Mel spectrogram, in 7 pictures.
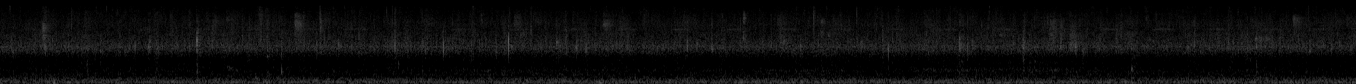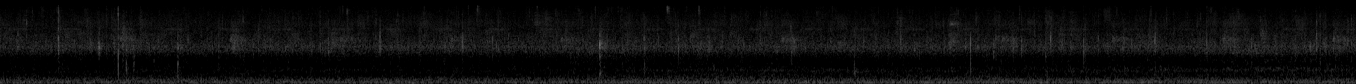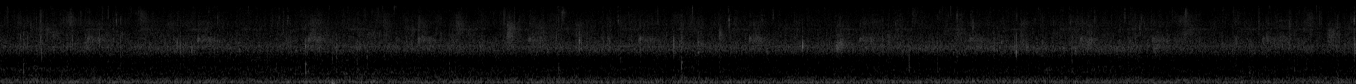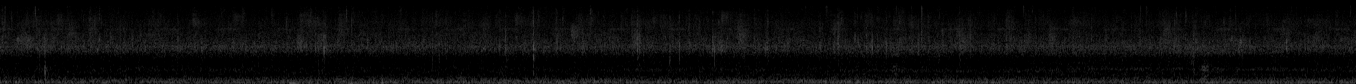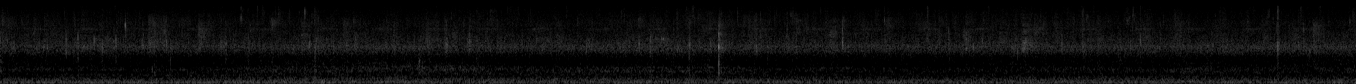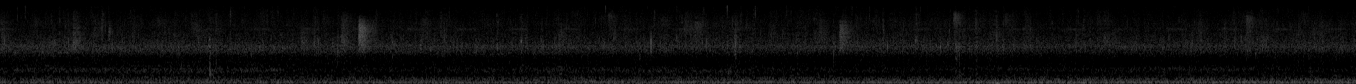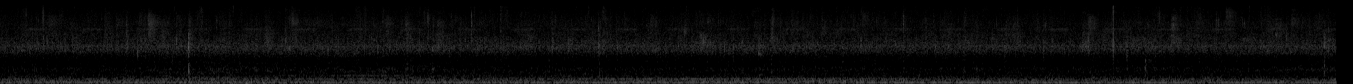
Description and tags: Light drizzle with crickets uncompressed
this is part of a series of rain and thunder sounds recorded at my house in johannesburg south africa, using a zoom h6 with a cross pair attachment, we have had crazy amounts of rain storms lately so i recorded them with intent of uploading them here. a slight amount of eq has been applied to each track.
drips, drops, drip, dripping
